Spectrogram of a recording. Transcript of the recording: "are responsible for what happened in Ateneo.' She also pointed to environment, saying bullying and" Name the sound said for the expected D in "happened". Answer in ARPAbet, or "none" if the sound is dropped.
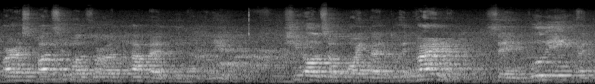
none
